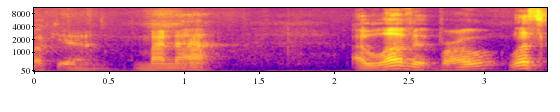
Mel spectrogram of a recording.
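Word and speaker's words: Maná: 1992 a band called Mana uh and don't forget the the ascento the accent on the last a Mana is it m-a-n-a-m-a-n-a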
